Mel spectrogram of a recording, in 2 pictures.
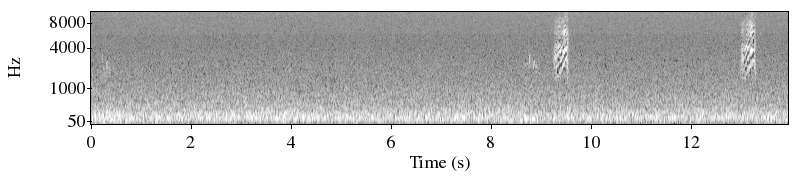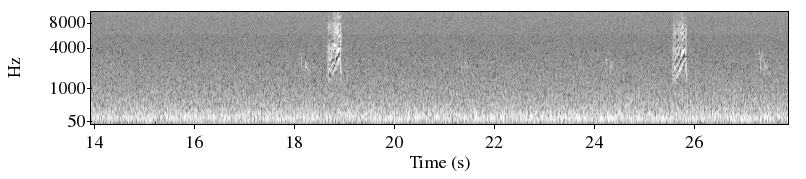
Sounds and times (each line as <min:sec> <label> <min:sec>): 0:08.8 Birds call/response 0:09.6
0:13.0 Birds call/response 0:13.3
0:18.2 Birds call/response 0:19.0
0:25.6 Birds call/response 0:25.9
